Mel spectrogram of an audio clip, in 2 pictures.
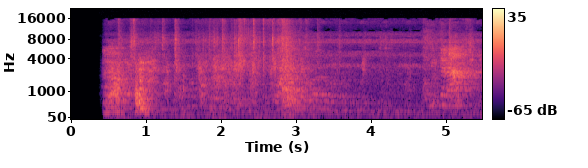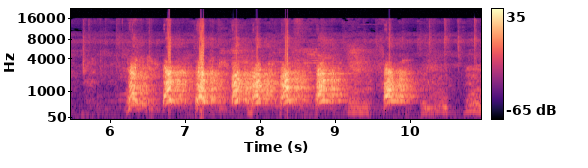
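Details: Husky and border collie, pet dogs in Kerala, quarrelling with each other. Quiet opening with low sounds, then a loud run of sharp, rapid barks about three per second near the end.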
